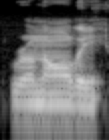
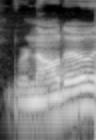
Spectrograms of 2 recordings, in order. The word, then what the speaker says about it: Ronaldi: That game, A Way Out, I talked to Rob Ronaldi. I always want to say his last name wrong. Ronaldo, is it? That's what that's what I always say. I always call him Ronaldo.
